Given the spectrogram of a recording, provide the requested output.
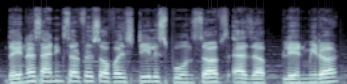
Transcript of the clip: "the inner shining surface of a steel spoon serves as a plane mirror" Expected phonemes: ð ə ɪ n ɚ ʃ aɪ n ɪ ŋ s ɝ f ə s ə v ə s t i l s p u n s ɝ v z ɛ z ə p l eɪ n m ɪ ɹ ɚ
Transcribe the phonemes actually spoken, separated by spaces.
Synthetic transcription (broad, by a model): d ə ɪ n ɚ s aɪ n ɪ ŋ s ɝ f ə s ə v ə s t i l s p u n s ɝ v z ɛ z ə p l eɪ n m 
